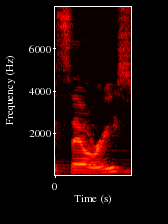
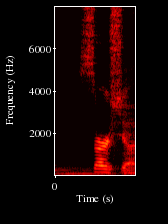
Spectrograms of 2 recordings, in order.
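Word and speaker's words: Saoirse: seen this name and it's not pronounced like how it looks I know it's wrong but I want to say sale Reese or something like that yeah what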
